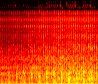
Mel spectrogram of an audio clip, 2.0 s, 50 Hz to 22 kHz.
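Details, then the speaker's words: Citroën Jumpy 1.5 turbo diesel running with heavy rhythmic knocking thump and strong engine shake; found off-centre clutch pressure plate and faulty bearing after gearbox removal. "Olha o barulho que teminha. Tão forte, né, pessoal? Batido. Olha que batido."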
